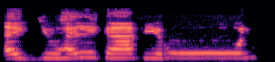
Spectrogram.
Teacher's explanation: कुल कलकला नहीं देना है, लाम कलकला का लेटर नहीं है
